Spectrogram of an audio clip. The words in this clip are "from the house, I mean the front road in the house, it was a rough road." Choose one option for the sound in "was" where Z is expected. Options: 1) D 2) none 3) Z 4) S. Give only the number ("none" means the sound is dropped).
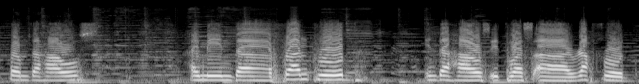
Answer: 4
